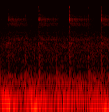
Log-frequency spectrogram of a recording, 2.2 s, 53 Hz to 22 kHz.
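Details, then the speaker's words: 1987 Teac MT-2 cassette deck used as DIY data collection unit; big solenoid that activates the tape snapping in and out, crisp ticks about every 0.6 seconds over low hum; normal solenoid clicking. "so there's a big solenoid that goes in and out here that will activate the tape something like that"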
